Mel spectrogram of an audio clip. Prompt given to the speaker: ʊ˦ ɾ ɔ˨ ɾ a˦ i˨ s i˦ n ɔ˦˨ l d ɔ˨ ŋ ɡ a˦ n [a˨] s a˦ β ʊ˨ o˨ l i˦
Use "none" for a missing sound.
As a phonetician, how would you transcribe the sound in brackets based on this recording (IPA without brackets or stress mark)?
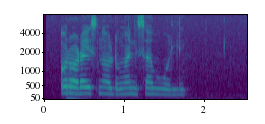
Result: i˨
